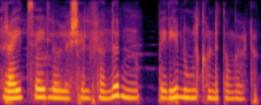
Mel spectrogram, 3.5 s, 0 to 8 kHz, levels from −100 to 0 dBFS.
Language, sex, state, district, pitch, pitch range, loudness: Tamil, female, Tamil Nadu, Nilgiris, 215 Hz, 205-230 Hz, -18 LUFS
